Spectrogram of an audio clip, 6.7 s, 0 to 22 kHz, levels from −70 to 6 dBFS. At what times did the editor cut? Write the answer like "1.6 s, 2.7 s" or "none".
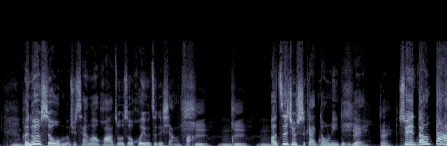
3.5 s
